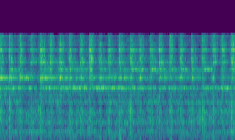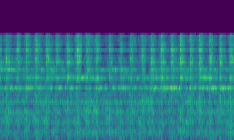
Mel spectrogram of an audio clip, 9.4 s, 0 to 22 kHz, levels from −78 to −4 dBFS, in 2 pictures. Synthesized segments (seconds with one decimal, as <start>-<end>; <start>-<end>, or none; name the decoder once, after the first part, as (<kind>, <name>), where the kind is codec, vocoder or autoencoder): 0.0-9.4 (codec, ZipCodec)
